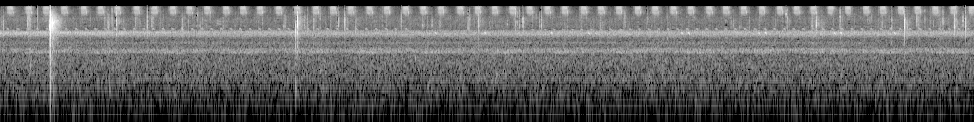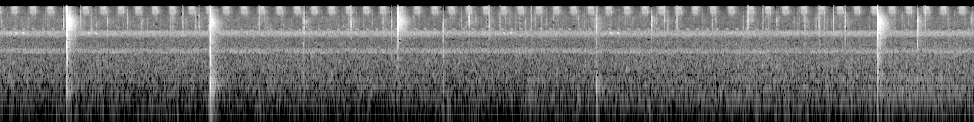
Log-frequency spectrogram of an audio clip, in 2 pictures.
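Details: A dense, steady high trill from crickets on a summer night. Occasional loud pops and crackles come from a campfire close by.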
